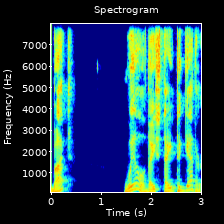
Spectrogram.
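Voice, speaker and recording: Very slow male speech with vocal fry and very wide pitch swings. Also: very clean recording, silent background. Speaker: author and podcast host. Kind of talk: reading aloud from his own romance novel, audiobook narration; casual self-introduction, talking about his writing career.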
